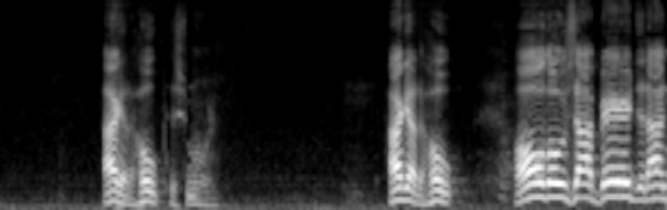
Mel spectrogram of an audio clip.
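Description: An older man speaks with animation through a microphone, in short bursts with pauses.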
